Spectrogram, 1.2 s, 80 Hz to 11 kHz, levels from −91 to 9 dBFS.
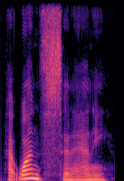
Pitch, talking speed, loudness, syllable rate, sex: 205 Hz, 195 wpm, -18 LUFS, 5.1 syllables/s, female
